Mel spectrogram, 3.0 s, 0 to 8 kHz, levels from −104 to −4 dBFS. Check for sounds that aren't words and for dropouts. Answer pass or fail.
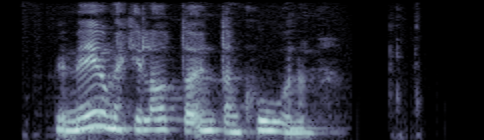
pass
